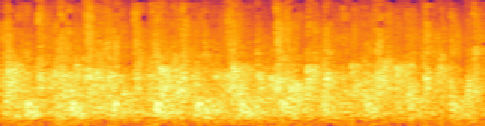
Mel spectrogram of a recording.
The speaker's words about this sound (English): Okay, let's give a round of applause to our guests for getting through that lightning round.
